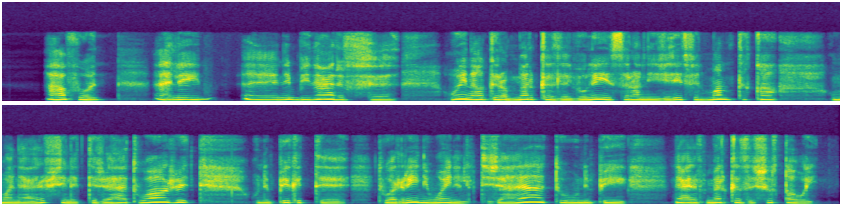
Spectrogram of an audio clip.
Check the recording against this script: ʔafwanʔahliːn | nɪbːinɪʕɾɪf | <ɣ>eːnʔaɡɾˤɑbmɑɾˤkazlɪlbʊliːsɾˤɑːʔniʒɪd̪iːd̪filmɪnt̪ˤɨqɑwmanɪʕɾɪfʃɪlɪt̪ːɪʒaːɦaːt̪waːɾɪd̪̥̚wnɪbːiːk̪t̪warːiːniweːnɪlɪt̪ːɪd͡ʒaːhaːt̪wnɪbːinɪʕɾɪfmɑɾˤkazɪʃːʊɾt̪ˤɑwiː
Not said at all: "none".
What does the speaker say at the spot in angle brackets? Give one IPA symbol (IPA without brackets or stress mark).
w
